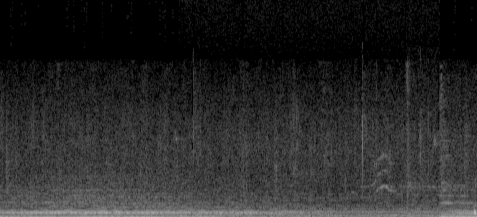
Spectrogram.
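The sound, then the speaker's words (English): Steady rain falls onto water in a continuous, even patter, moderately loud, with a low constant hum beneath it and no voices. “Yeah, rain always makes them jump.”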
